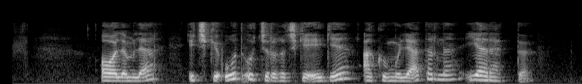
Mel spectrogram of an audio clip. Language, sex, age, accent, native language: Uzbek, female, 18-24, Toshkent shahri, Uzbek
